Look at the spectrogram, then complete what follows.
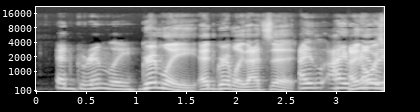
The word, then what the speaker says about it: Ed Grimley: now is the uh the wacky Misadventures of Ed Grimsley Ed Grimley Grimley Ed Grimley that's it I I always mispronounce that really liked that show when I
